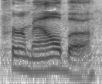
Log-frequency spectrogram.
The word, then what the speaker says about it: Permalba: um this and permalba i have a tube of that somewhere but it's spelled exactly like it sounds p-e-r-m-a-l-b-a um these two whites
